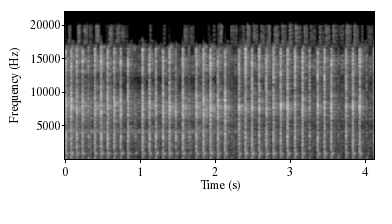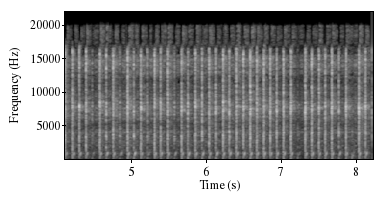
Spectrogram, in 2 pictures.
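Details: Supra 125 motorcycle, first start after its piston was replaced with a Kawasaki ZX 130cc piston and filled with Ultratech oil. The top end is left uncovered to watch oil flow. Quick, even exhaust pops with a crisp top-end clatter; it runs healthy.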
